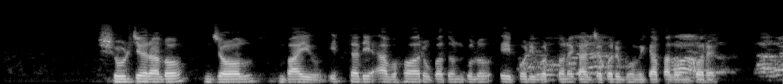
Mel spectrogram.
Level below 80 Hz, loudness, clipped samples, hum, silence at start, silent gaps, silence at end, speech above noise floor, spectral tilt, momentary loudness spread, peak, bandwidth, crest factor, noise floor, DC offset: -58 dBFS; -18 LUFS; under 0.1%; none; 1 s; none; 0 s; 47 dB; -8.5 dB/octave; 11 LU; 0 dBFS; 6 kHz; 18 dB; -65 dBFS; under 0.1%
